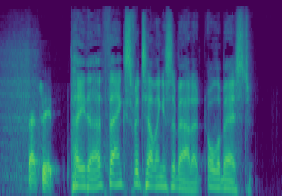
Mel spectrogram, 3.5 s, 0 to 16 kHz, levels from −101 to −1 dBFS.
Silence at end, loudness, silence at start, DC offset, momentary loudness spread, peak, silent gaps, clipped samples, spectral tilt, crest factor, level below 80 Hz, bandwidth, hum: 0.4 s; -31 LUFS; 0 s; under 0.1%; 5 LU; -14 dBFS; none; under 0.1%; -3.5 dB/octave; 20 dB; -60 dBFS; 14 kHz; none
